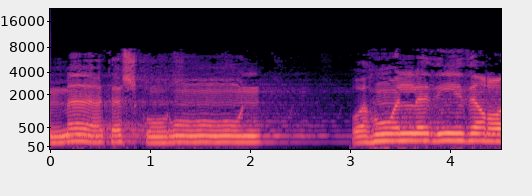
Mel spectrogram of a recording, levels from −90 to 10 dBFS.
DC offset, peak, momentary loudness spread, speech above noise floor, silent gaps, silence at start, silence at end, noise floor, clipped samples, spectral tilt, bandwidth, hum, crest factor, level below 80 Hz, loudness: under 0.1%; -4 dBFS; 8 LU; 25 dB; none; 0 s; 0 s; -43 dBFS; under 0.1%; -6.5 dB/octave; 8 kHz; none; 14 dB; -58 dBFS; -19 LUFS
